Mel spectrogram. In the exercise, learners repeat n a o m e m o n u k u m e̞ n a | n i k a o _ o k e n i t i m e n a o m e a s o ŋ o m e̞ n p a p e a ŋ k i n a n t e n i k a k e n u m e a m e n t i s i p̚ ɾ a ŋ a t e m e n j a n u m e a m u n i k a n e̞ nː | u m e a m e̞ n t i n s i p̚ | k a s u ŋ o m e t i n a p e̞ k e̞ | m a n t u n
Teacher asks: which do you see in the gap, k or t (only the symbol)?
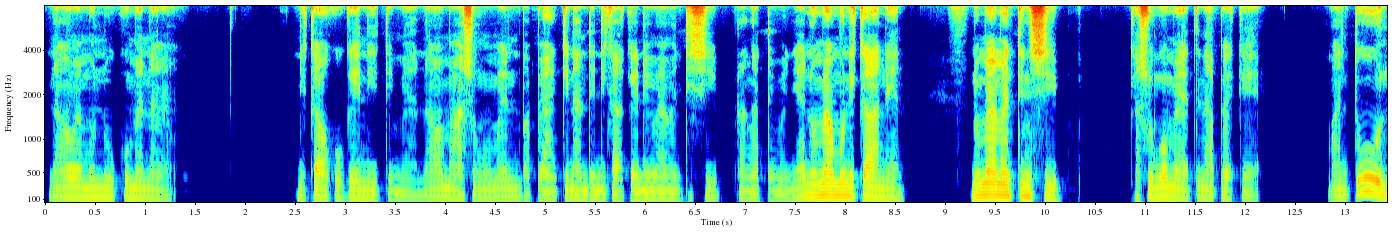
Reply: k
